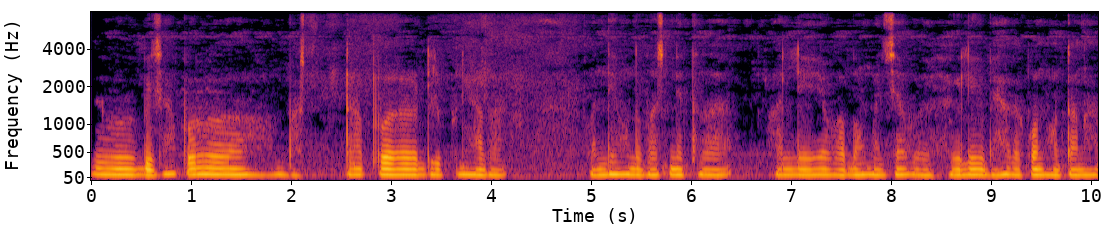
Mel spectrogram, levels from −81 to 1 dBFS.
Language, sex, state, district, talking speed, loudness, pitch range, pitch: Kannada, male, Karnataka, Bijapur, 95 wpm, -19 LUFS, 95-105 Hz, 100 Hz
